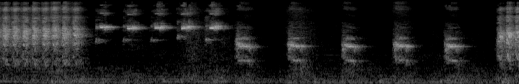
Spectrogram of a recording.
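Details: Long-tailed shrike song used as training material for young spotted juveniles: a fast buzzy trill, five sharp high whistled notes, then harsh rasping notes repeated about twice per second.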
